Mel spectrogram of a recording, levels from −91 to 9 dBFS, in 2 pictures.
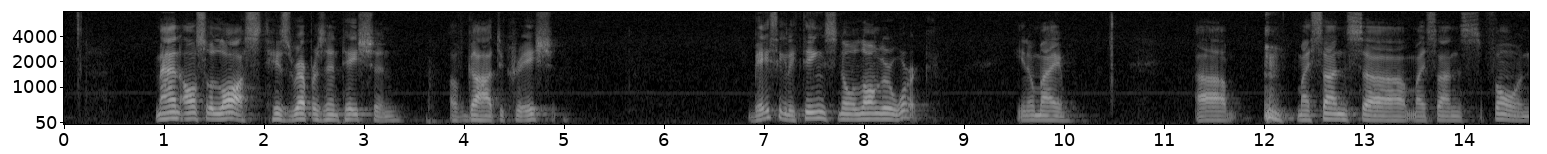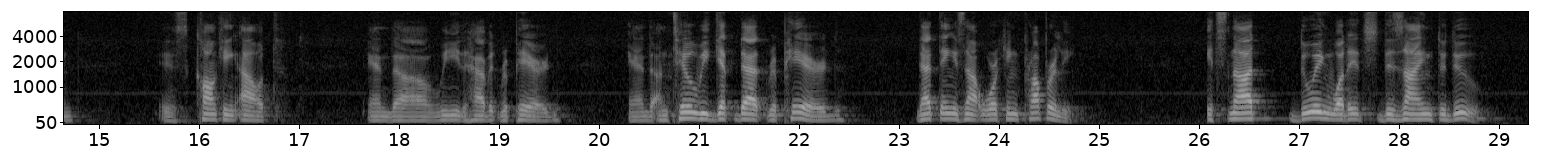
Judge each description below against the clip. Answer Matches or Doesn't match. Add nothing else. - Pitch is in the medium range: Doesn't match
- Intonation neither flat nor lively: Matches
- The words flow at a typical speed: Doesn't match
